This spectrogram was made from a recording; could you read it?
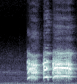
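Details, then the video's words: Red junglefowl decoy bird used in trapping, giving a brief crow: a harsh opening note, then a short clipped syllable running into a sustained strained ending, all loud against near silence. "Tiếng Gà Rừng Mồi Gáy Cực Hay"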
